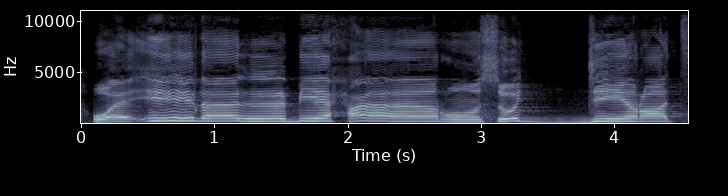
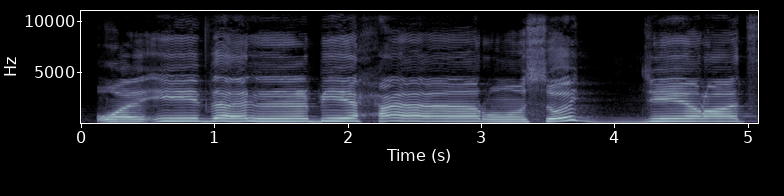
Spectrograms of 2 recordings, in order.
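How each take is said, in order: Both takes have the same delivery.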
